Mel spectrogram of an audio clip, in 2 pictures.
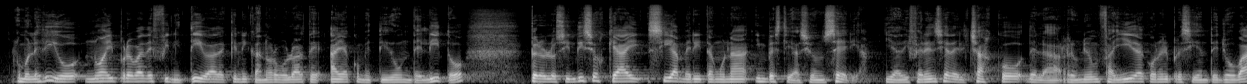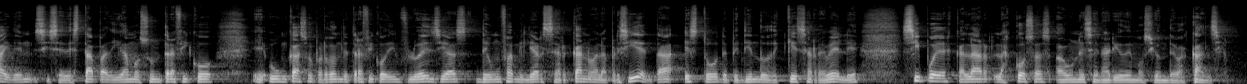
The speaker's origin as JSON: {"language": "Spanish", "country": "Peru"}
